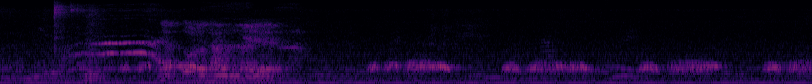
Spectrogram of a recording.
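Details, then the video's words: Spotted dove kept at a dove-keeping garden in Ba Vì, Hanoi, Vietnam, calling in the morning: after a few seconds of human talk, a run of low, hollow, mellow coos repeats in short phrases with brief pauses, set against a faint steady hum. "CHIM CU GAY HAY mỗi buổi Sáng"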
